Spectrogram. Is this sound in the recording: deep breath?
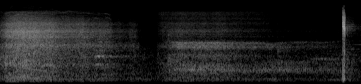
yes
